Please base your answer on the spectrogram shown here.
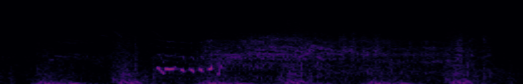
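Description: A dodo bird in the island map of Ark: Survival Evolved gives a quick gobbling, warbling call of several rapid pulses over steady game background noise.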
